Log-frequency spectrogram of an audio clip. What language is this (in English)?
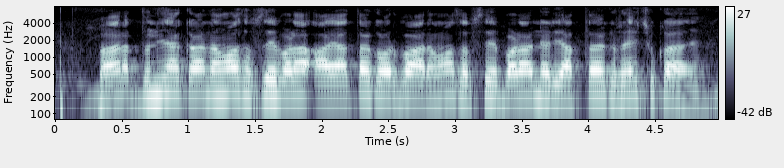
Hindi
